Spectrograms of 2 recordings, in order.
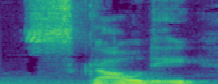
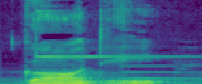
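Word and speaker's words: Skaði: let's get into this so Scotty or scauldy pronounced gaudy in Old Norse was a giant s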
